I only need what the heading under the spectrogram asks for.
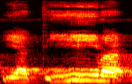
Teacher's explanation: تی کو کھینچ رہے ہیں، یا مدہ ہے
